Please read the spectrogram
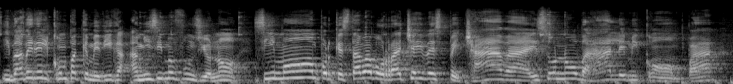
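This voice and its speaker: Un hombre joven con acento mexicano cuenta una historia de ligue en tono casual y lleno de jerga, hablándole al oyente como a un compa. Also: male voice, very high voice, moderate pace, hardly any pauses, bright, forceful tone, slight background noise. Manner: slangy, streetwise, addresses listener as buddy. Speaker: dating advice host. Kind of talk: casual storytelling monologue.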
